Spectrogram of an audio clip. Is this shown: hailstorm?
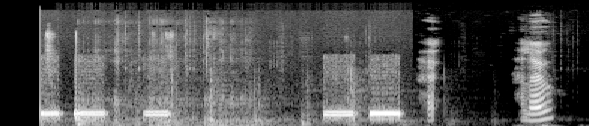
no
